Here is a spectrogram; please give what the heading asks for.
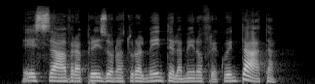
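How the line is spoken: Talking aloud to himself. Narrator (Italian): disse Haley, parlando a voce alta fra sé

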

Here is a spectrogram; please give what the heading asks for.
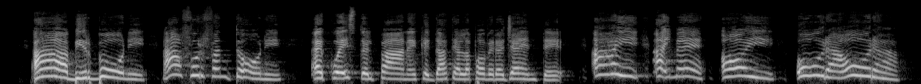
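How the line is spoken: Shouting from below. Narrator (Italian): s'urlava di giù

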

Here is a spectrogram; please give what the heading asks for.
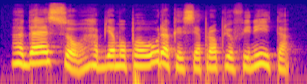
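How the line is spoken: Group sighing. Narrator (Italian): sospirarono

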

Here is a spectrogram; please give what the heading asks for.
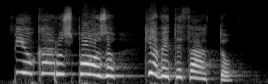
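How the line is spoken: Princess, surprised exclamation. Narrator (Italian): esclamò la principessa nella sua sorpresa

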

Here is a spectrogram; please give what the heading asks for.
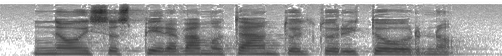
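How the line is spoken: Plain. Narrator (Italian): disse Caterina

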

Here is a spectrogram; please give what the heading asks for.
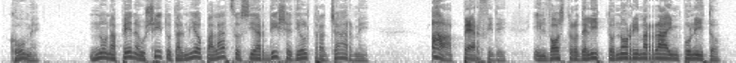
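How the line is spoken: Exclaimed to himself. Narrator (Italian): esclamò fra sé

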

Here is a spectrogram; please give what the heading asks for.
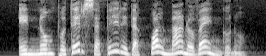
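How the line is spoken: Exclamation. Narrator (Italian): esclamava Benedetto

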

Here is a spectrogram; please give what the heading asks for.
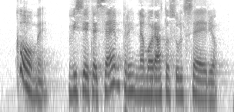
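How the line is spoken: Laughing. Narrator (Italian): disse Agnese, sempre ridendo

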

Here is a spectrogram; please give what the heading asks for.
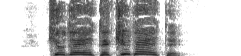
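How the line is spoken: Shouting. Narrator (Italian): gridava Lucia

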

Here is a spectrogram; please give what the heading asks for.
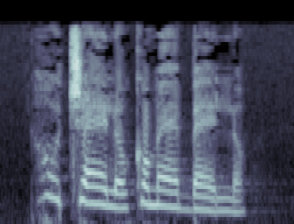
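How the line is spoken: Exclamation. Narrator (Italian): esclamò

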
